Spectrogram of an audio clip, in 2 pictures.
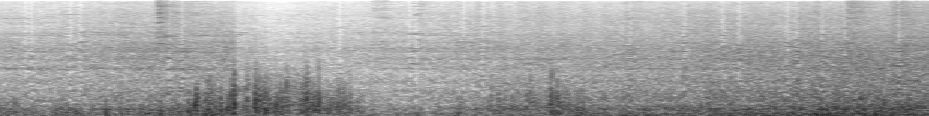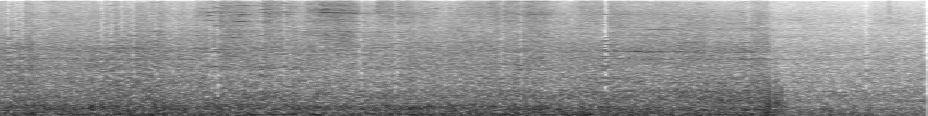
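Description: Norfolk Southern double-stack container train's freight cars rolling past at close range, a steady rumble of wheels on rail. The noise drops off sharply near the end as the last car goes by.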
